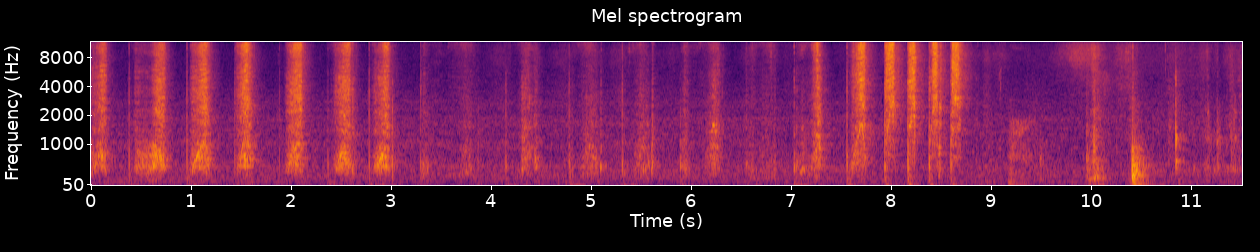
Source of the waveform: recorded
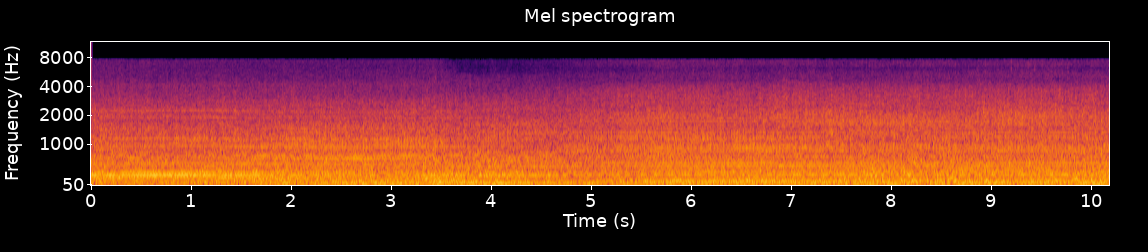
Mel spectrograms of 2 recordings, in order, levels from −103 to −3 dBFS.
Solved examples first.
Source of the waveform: recorded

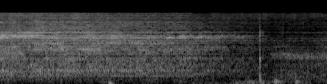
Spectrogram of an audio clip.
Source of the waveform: remade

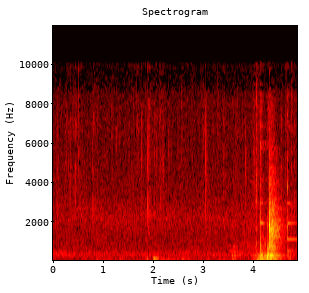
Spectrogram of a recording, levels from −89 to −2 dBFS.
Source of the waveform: recorded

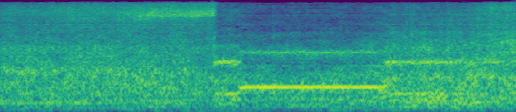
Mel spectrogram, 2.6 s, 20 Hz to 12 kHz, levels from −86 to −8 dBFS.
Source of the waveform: remade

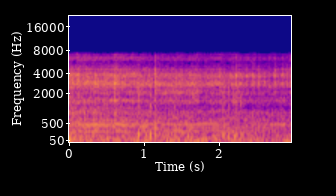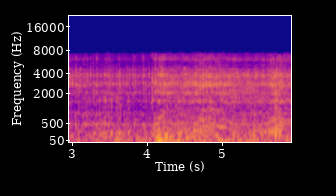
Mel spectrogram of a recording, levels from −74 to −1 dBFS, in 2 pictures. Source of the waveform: recorded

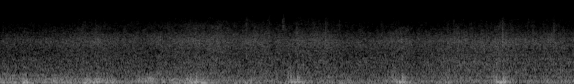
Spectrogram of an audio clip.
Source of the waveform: recorded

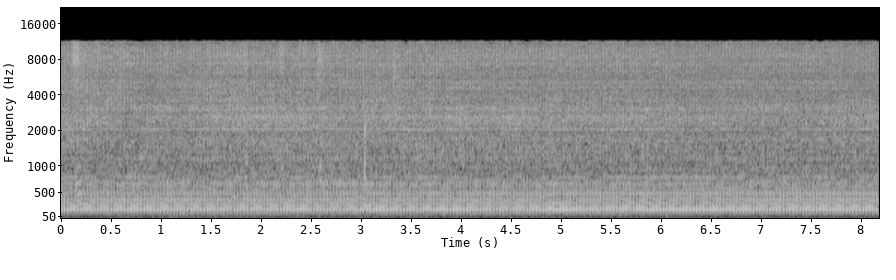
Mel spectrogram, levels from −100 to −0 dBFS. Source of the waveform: recorded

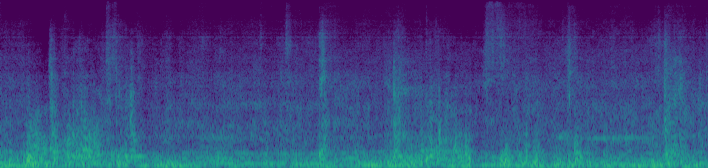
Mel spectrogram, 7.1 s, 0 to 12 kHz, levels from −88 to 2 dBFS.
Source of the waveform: remade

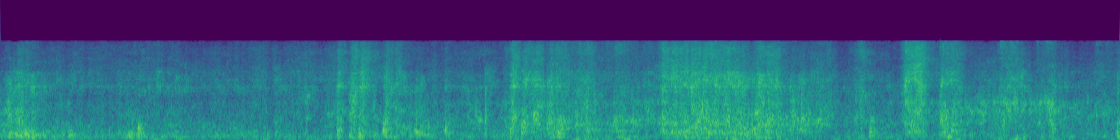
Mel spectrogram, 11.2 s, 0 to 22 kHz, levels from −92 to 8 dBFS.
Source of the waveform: remade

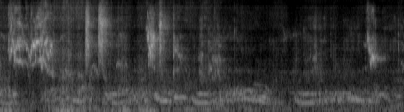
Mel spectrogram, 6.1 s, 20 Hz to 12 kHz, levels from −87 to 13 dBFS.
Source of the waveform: remade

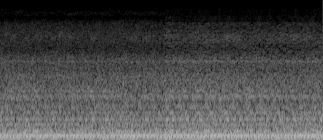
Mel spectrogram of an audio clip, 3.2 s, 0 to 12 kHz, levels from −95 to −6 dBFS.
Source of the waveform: recorded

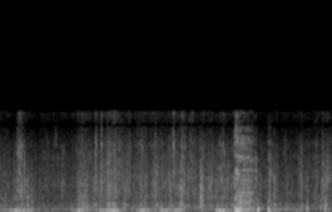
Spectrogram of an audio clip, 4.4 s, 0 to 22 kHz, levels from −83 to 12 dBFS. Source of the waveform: recorded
